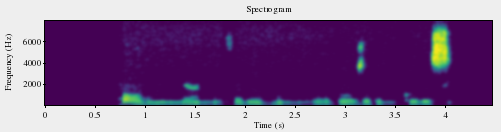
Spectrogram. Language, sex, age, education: Igbo, female, 30-45, tertiary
